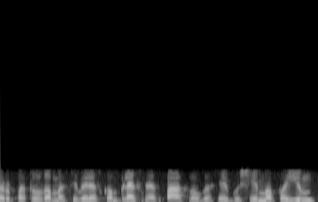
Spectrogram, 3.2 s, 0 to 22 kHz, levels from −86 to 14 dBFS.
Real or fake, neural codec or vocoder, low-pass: real; none; 3.6 kHz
